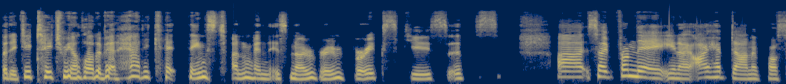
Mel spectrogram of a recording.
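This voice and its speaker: In an Australian accent, a woman speaks at medium pitch with ordinary pitch variation and a moderate pace. The very clean recording has a silent background and a dry, close sound with no echo. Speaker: tech consultant. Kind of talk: podcast interview.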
